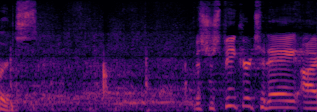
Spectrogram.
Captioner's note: some Applause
